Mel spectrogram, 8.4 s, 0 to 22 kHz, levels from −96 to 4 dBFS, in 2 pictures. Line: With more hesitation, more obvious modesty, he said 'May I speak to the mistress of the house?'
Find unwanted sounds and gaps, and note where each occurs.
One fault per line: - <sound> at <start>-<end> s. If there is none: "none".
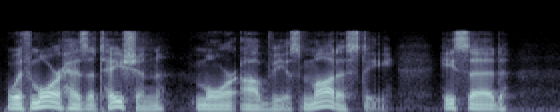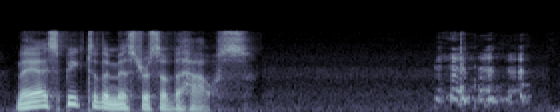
- laugh at 7.4-8.2 s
